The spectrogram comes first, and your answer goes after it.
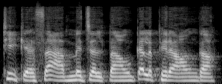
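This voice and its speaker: A woman's voice: lowish voice, fairly even intonation, moderate pace, natural voice. A woman voicing a humble, anxious rickshaw-puller father in a cartoon story, deferential and pleading.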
